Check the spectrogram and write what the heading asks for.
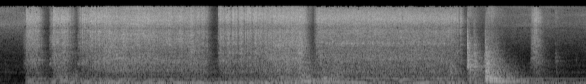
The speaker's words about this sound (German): Man kann fahren, hat einen Motor zum Fahren und hat einen Motor für die Schaufel. Und das tönt in etwa so. Ist also sehr laut.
